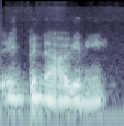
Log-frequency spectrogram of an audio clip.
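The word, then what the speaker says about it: Igbinoghene: It's pronounced Igbenogany. It's not that hard. It's not that hard. It's not that easy either.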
